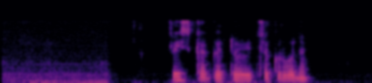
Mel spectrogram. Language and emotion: Russian, neutral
